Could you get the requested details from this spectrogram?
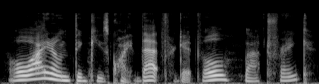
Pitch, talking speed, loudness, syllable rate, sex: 190 Hz, 190 wpm, -18 LUFS, 4.9 syllables/s, female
